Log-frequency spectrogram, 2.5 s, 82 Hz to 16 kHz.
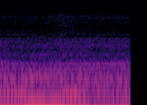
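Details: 2008 Skoda, BLS engine, at operating temperature: hard start then low lumpy uneven-beat running for two seconds before cutting off; no diagnostic errors stored.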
